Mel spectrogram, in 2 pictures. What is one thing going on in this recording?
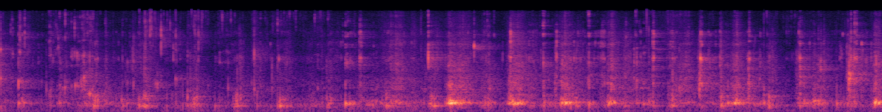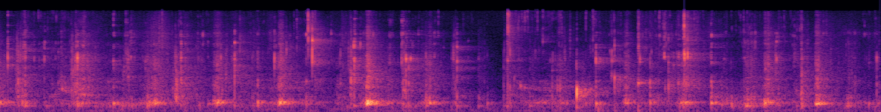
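Chocolate wafers crack and snap between fingers close to a microphone.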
